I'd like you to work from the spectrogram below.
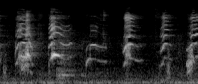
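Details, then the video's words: Shaggy Bac Ha dog from Vietnam, raised at a breeding kennel: a handful of tonal yelps and whiny barks spaced roughly every third of a second, some rising at the end. "Chó Bắc Hà xù VN"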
